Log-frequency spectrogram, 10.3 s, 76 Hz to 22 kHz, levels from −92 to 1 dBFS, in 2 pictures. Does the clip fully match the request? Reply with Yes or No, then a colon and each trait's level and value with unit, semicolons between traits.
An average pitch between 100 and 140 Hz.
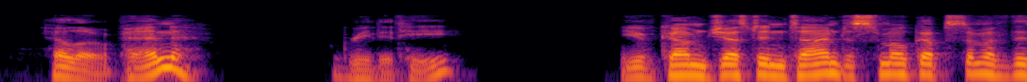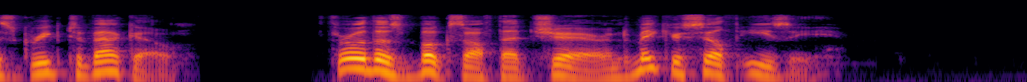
Yes: low, 135 Hz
